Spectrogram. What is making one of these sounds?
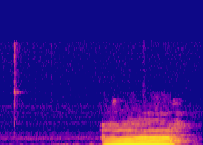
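A man says a long drawn-out word over an online call.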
